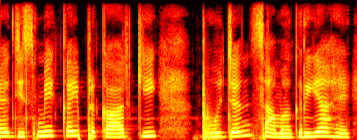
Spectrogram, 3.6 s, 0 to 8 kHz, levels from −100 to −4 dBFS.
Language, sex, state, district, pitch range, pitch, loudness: Hindi, female, Uttar Pradesh, Lucknow, 215-255 Hz, 235 Hz, -18 LUFS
